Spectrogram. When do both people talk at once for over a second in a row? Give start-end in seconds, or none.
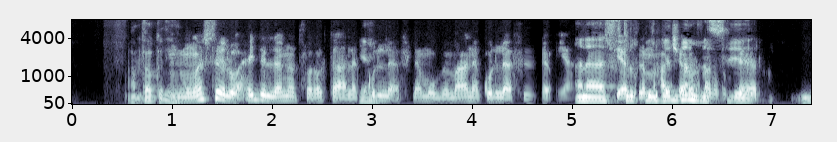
5.0-6.5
